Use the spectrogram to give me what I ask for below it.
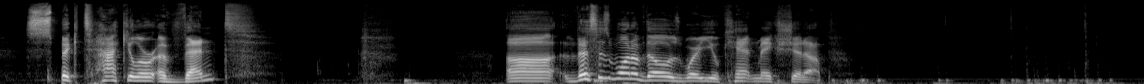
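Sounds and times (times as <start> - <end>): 
speech: 0.3 - 2.6, 5.0 - 8.4
faint low hum: 2.6 - 11.4
typing on a computer keyboard: 8.3 - 11.2.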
